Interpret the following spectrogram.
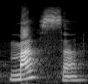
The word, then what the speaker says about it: massa: And the second word, masa. The stress is in the first syllable. Massa. Masa. There's no nasal sound.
